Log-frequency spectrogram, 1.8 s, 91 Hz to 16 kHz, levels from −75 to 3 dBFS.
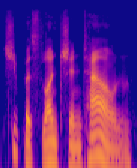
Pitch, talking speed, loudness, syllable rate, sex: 100 Hz, 130 wpm, -20 LUFS, 2.9 syllables/s, male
